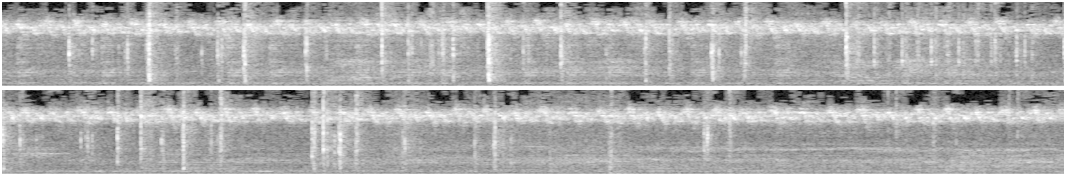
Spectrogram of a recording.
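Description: Faint, irregular clicks and taps of small objects being handled on a desk, a few louder than the rest, over a steady low hum.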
